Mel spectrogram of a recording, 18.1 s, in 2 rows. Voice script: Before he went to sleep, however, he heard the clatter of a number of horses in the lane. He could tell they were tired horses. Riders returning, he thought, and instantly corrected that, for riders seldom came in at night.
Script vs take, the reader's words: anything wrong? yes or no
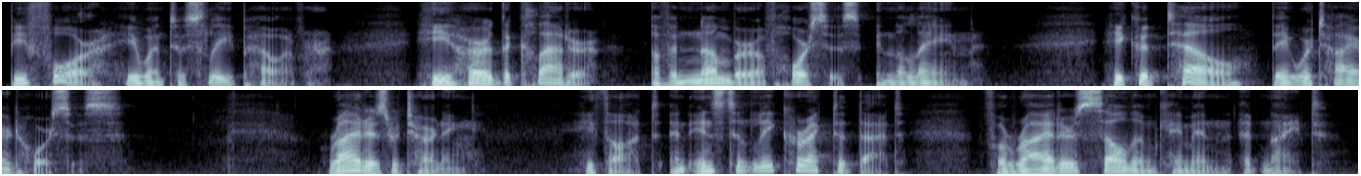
no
